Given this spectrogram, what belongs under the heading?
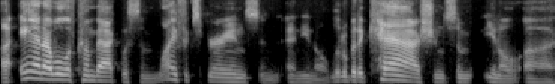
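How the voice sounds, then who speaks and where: A man with an American accent talks at a fairly quick pace with hardly any pauses, his medium-pitched voice making very wide pitch swings and big swings in loudness, in a dry, close sound with no echo. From Southern California. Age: 40s. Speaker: military veteran and content creator. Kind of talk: interview conversation.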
